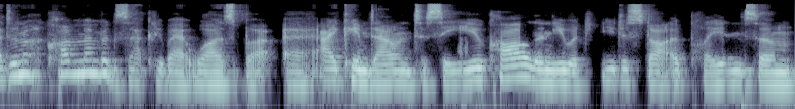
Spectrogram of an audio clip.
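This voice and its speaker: Lively intonation in a slight Geordie accent, at a fairly quick pace with hardly any pauses. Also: woman, very deep, low pitch for a woman. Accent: slight Geordie twang. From northern England, Newcastle. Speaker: singer-songwriter. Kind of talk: casual interview chat. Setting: video call.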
